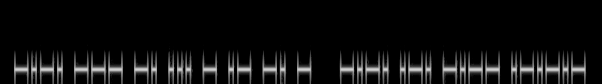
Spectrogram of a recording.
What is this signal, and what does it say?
Morse code, heard as a keyed tone, about 28 wpm, 700 Hz. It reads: CONSTANT CRY.
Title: Sentences from Top 1500 Words 28wpm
